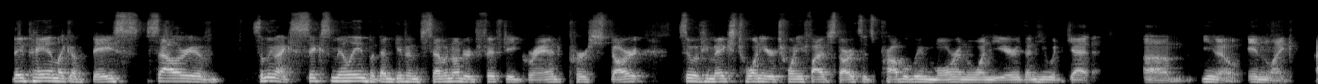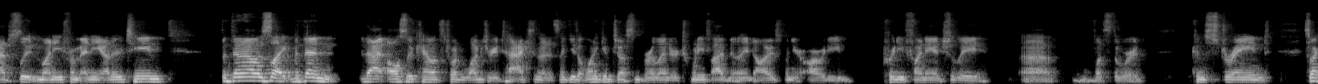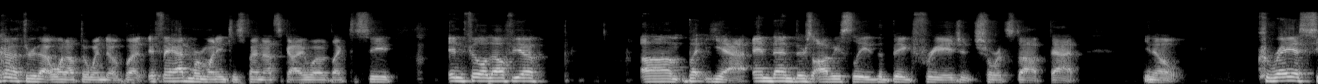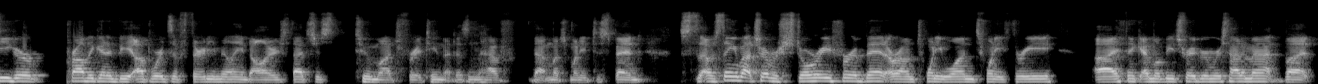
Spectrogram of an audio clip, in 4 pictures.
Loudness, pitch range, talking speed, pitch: -20 LUFS, 110-140 Hz, 205 wpm, 125 Hz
